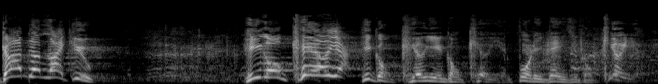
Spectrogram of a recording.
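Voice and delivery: loud voice, with plenty of attitude. Retelling how Jonah warned the city: Jonah saying it with attitude. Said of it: "Jonah said it like this".

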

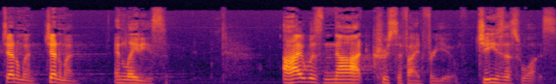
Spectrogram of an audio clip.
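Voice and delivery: put-on, heavy sarcastic delivery. Acting out a line from a passage while explaining it: acting sarcastic. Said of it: "I can't even say that without sarcasm".

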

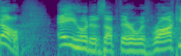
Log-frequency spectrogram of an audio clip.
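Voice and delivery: ordinary talk

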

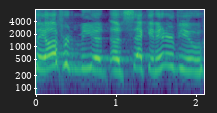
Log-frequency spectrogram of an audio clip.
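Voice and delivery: put-on very high, tearful sobbing voice. Retelling how his wife answered on the phone: imitating wife crying. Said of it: "and then starts crying".

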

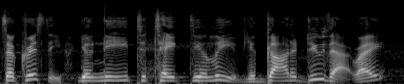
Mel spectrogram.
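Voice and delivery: mock-frustrated, exasperated, emphatic, Italian-style manner. Acting out what the speaker told her earlier; mock-frustrated, Italian way. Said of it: "in a frustrated voice, and probably in my Italian way".

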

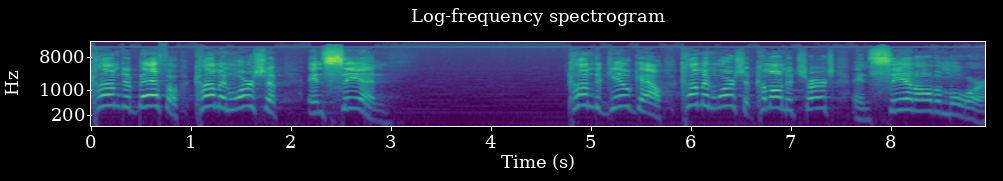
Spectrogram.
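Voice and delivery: loud mocking sarcasm. The speaker quotes the prophet's mocking call to worship, retelling the prophet's sarcasm. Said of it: "they are dripping with sarcasm".

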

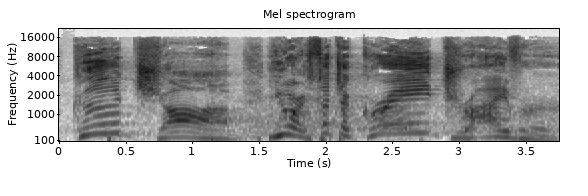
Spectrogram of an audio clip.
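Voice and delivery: as sarcastic as possible, very slow, sing-song. Clapping at a driver who cut her off in traffic: acted-out sarcastic praise. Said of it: "really sarcastic, as sarcastically as I can".

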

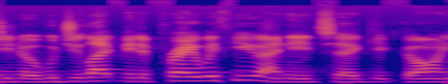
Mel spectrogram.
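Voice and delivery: ordinary delivery

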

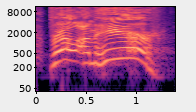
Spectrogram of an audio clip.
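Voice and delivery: play-acted, really loud, high shouted voice. Retelling an argument, the speaker quotes the other man's reply in a really loud voice. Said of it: "in a really loud voice".

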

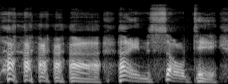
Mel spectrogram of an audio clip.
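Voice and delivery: low, very slow, drawling pirate voice. Retelling what a talking toy would say, in a pirate voice. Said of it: "he would do his pirate voice".

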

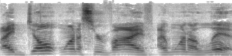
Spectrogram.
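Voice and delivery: ordinary talk, nothing marked

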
